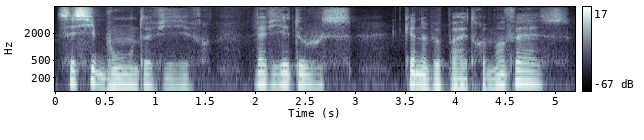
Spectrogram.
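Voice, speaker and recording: A man's voice: on the low side, slow pace, mellow, voice pushed up. A man reading a storybook voicing a naive young woman who dreams aloud, airy and rapturous. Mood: dreamy.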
